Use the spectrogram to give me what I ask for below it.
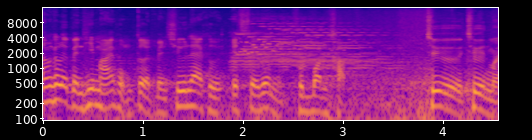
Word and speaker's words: ACE7: แล้ว ก็ 7 คน อาจ จะ เคย อ่าน ผิด เป็น บ้าง A C E บ้าง แต่ จริง ๆ มัน ออก เสียง เป็น S7 ตัว S เลย ครับ บ อ่ะ นั่น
